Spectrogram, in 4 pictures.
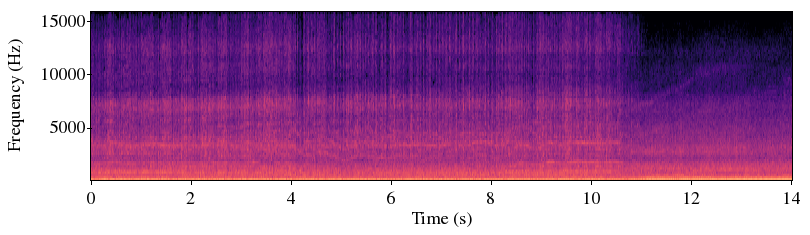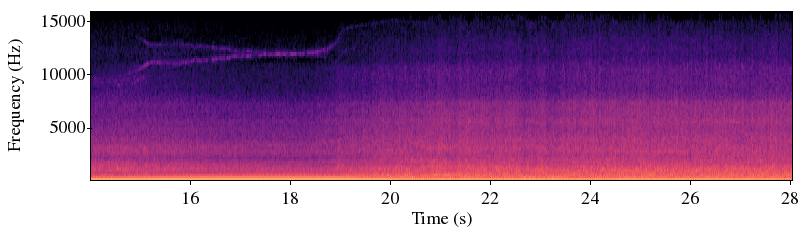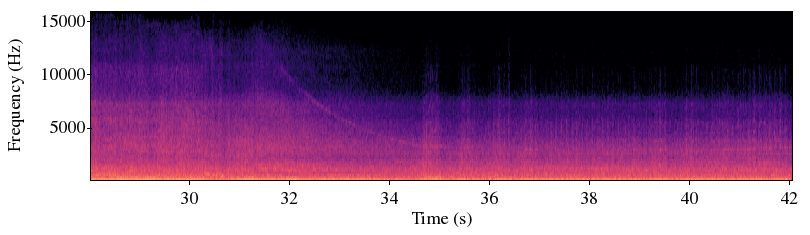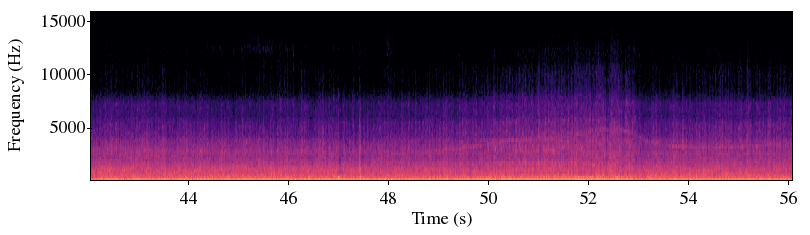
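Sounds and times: tractor diesel engine at full power: 0.0 - 56.0.

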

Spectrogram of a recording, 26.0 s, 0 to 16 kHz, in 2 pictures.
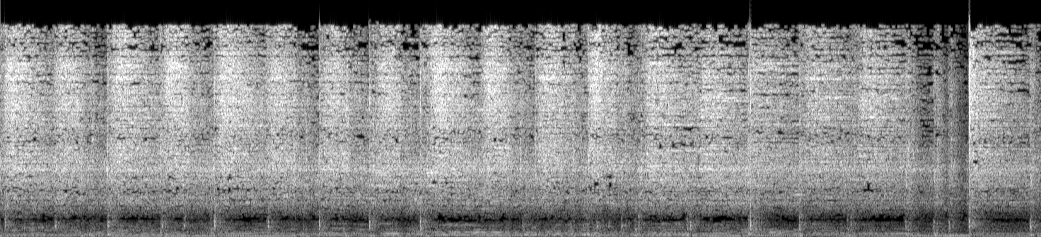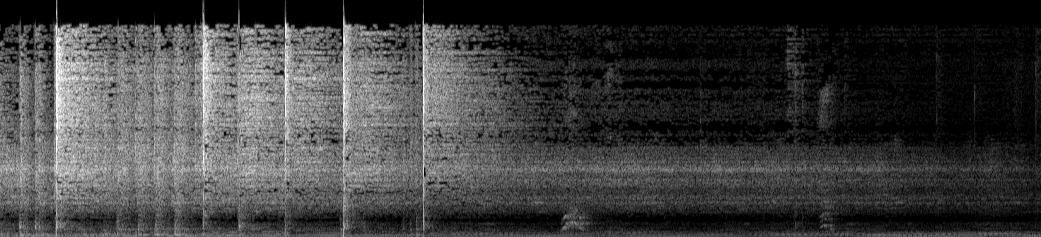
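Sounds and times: electronic drum kit hits: 0.0 - 18.6
metal song with guitar and drums: 0.0 - 24.0.

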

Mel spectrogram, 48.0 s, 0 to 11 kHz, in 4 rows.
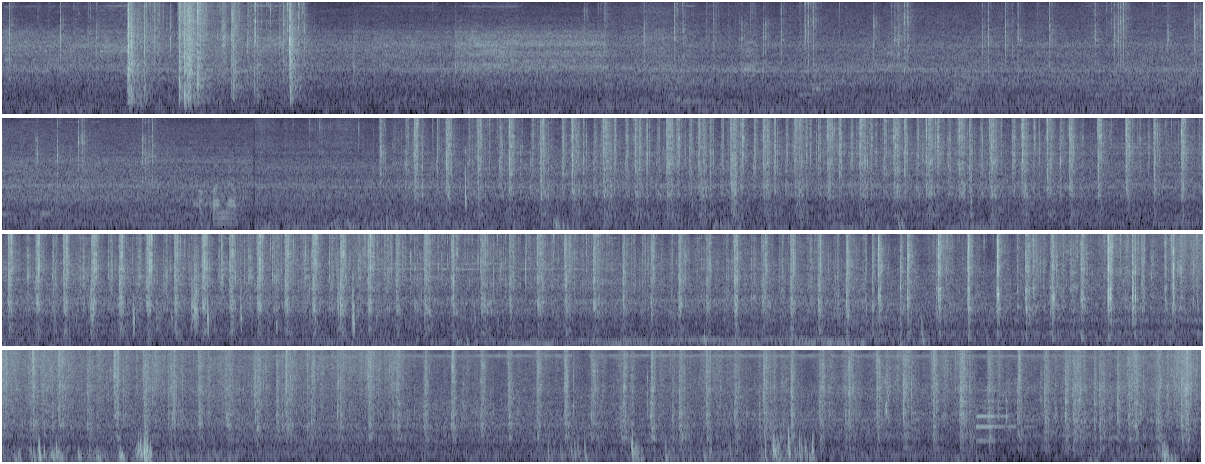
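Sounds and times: robot feet tapping on asphalt: 0.0 - 3.7, 15.0 - 48.0.

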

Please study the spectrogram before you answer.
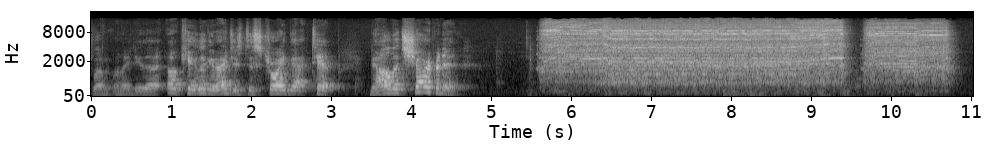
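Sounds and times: electric pencil sharpener whining: 5.5 - 10.9.

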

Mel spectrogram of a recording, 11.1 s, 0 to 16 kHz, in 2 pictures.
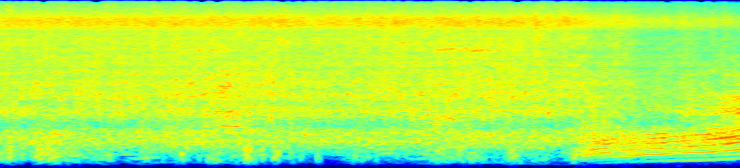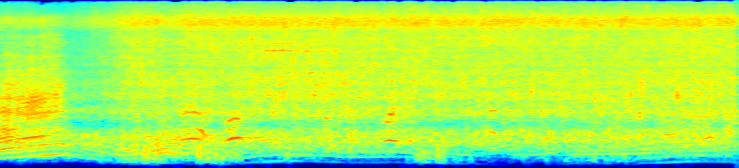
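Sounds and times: engine rumbling and revving: 4.3 - 8.3.

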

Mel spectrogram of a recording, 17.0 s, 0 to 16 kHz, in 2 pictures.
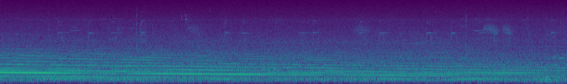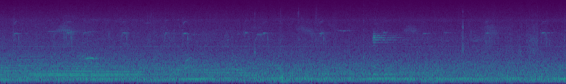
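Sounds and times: siren winding down: 0.0 - 11.3
birds chirping: 0.0 - 17.0.

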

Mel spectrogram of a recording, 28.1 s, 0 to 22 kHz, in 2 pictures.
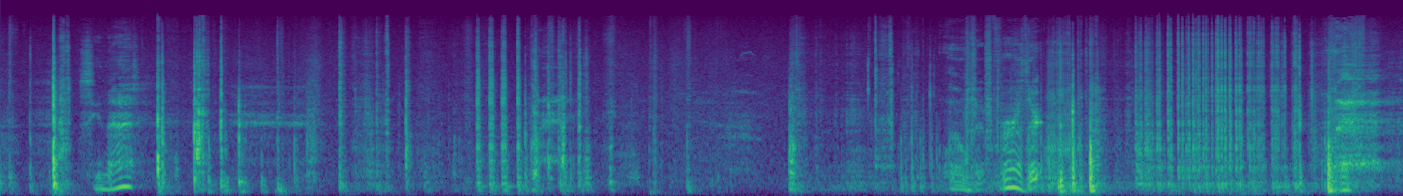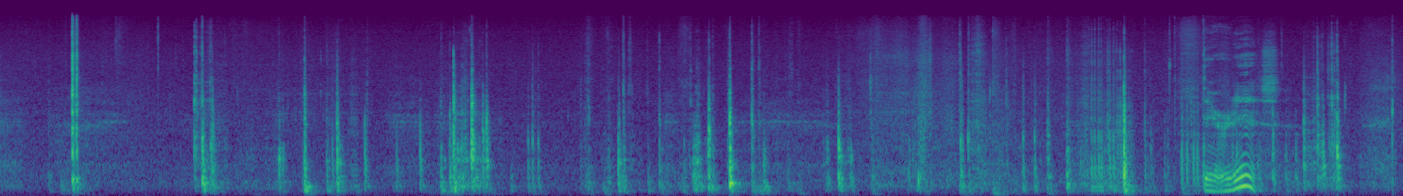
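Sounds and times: plastic trim scraping: 9.8 - 13.3.

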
